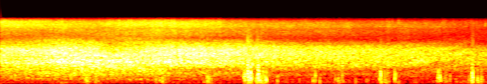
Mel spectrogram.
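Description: Tyre and road noise of a car passing on a snowy road, fading away over the first three seconds. After it come soft, irregular low thumps.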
